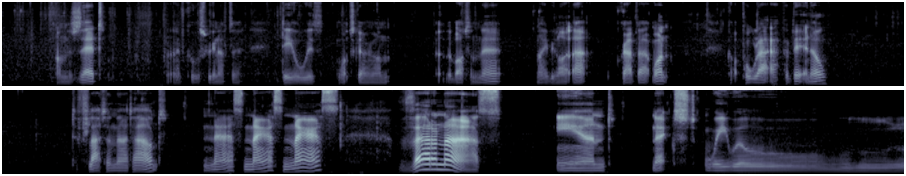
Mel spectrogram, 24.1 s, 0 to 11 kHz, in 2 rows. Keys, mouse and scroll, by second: 2.0 g, 2.3 z, 9.7 middle click, 9.7 middle click, 10.5 g, 10.9 z, 16.0-16.5 scroll, 17.0 1, 17.6 middle click, 17.7 middle click, 18.4 middle click, 18.5 middle click, 19.0 middle click, 19.7 middle click, 19.8 middle click, 21.9 middle click, 22.1 middle click, 22.5 middle click, 22.6 middle click, 22.7 middle click.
